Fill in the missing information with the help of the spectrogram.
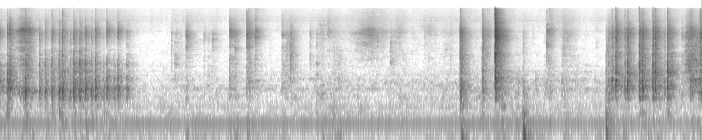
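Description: Fingertips and nails tap a closed, dark blue hollow plastic laptop held upright, first on the lid and then on the ribbed underside with its vent grille after it is turned over. Quick, bright clicky tapping comes in bursts, with quieter, sparse taps and a low steady hum in between.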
